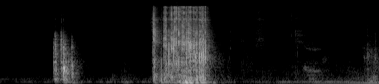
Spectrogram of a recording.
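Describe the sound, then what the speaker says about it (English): Tarot cards are shuffled by hand in two brisk riffling bursts, close and crisp, separated by a short pause, followed by faint soft handling noise. "Okay, let's shuffle these some more here."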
